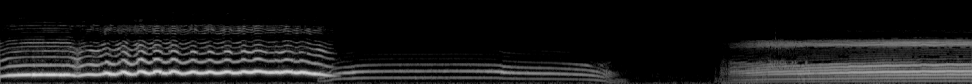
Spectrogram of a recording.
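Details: Wolves howling: a long wavering howl with strong vibrato lasting about three seconds, then a lower, steadier howl that fades out, a brief silence, and a flat, overtone-rich howl at the end.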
